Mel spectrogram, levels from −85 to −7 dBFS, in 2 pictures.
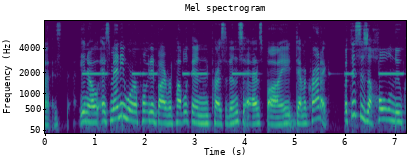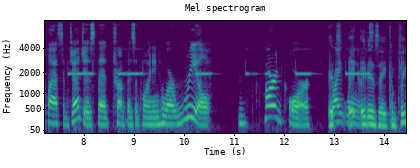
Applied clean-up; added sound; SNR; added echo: neural mask model RNNoise.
